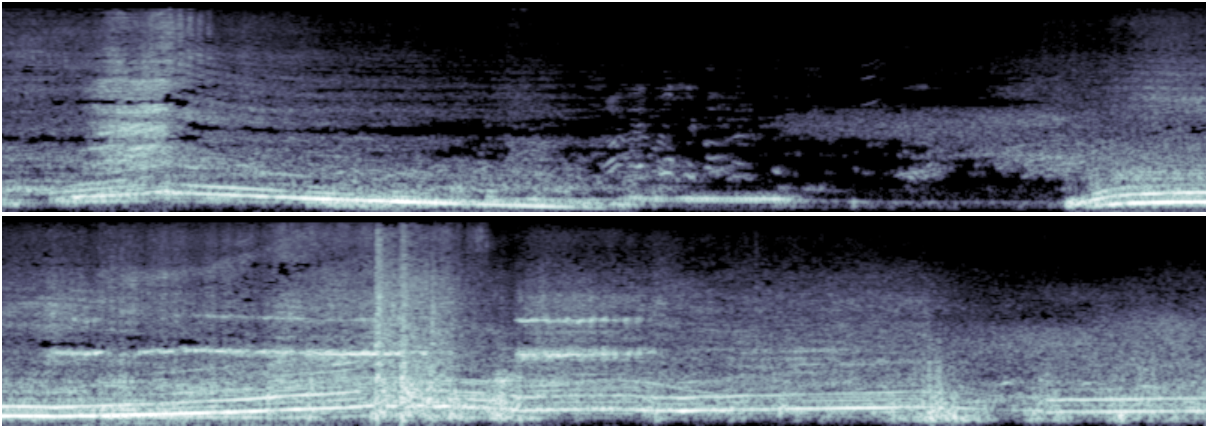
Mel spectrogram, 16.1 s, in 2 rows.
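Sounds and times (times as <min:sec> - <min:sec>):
car engine revving hard: 0:07.1 - 0:16.0.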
